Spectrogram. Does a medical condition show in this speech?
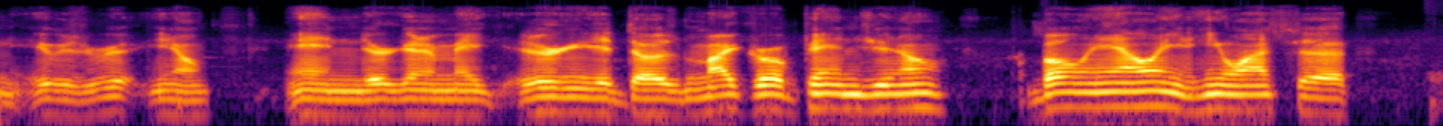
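Yes: lou Gehrig's disease (ALS).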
